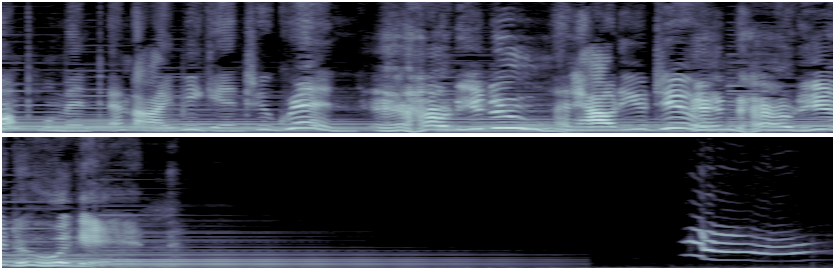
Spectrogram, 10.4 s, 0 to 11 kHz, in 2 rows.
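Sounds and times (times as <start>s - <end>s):
speech: 0.4s - 6.1s
high thin kitten meow: 9.4s - 10.3s.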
